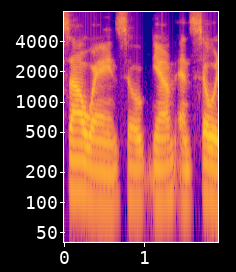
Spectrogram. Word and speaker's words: Samhain: halloween or someone as they call it or s-a-m-h-a-i-n yeah it's no it's not pronounced samhain it's pronounced salwain so yeah and so it is or as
